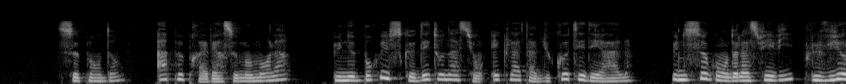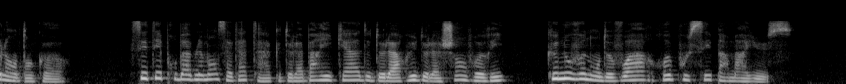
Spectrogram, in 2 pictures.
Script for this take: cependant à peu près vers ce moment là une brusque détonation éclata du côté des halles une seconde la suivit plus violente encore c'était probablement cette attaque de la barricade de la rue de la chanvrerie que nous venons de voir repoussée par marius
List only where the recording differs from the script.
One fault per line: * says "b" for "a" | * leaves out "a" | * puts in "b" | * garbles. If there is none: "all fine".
all fine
